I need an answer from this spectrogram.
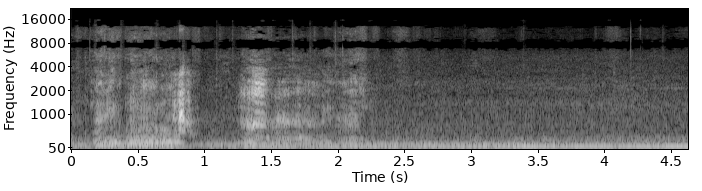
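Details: Puppy making two quick, rough barking yelps within the first two seconds, then only a steady low hum of background noise.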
